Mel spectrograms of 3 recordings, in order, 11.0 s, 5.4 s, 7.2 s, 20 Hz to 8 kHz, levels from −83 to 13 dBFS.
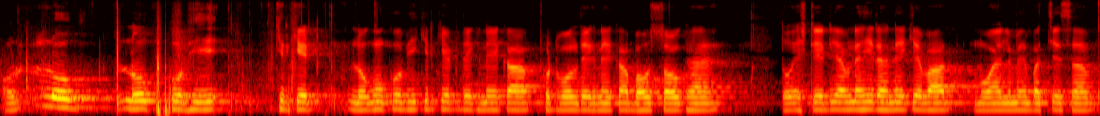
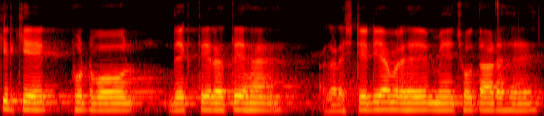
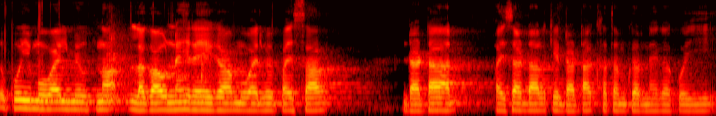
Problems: constant background noise, background conversations at intervals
